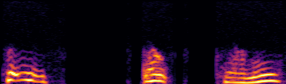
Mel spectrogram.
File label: please low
